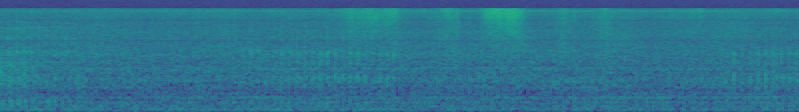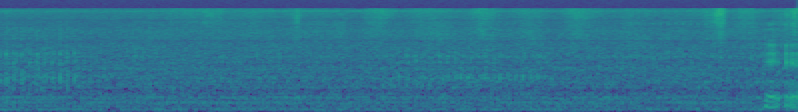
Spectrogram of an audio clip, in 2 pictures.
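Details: A male Maine Coon cat at a cattery in Bossier City, Louisiana, USA, a very loud purrer, cuddles on his owner's chest, kneading gently. He purrs in a deep, even rumble that hardly changes in pitch or rhythm, with brief quiet speech.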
